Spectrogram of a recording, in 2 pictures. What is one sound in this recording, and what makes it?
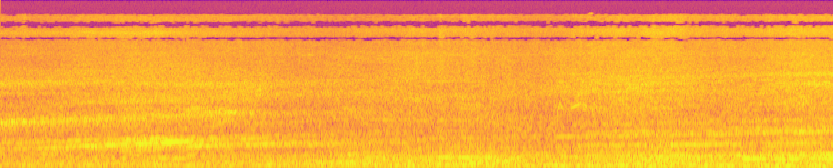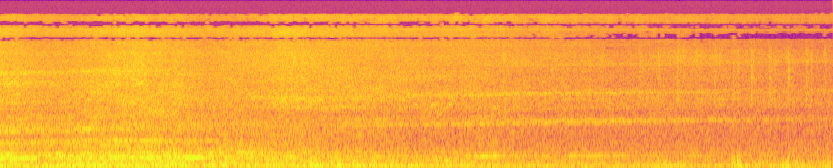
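Train wheels rumble and clatter on the rails as the train speeds past.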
